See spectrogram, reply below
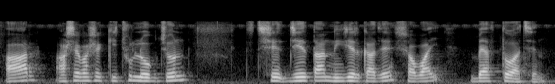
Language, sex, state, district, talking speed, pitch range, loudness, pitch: Bengali, male, West Bengal, North 24 Parganas, 130 wpm, 150-175 Hz, -16 LUFS, 165 Hz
